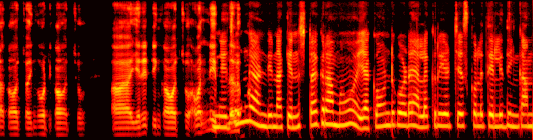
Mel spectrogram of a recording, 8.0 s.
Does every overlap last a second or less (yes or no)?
yes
